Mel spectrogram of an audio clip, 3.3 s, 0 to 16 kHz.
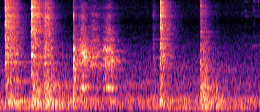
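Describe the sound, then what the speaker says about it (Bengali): A utensil stirs bele fish with mustard paste and spices in a pan over a low flame, about five separate metallic scrapes and clinks spaced roughly half a second apart, close and fairly loud with no voices. "লো ফ্লেমে আরও 2-3 মিনিট মশলার সাথে নাড়াচাড়া করব"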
